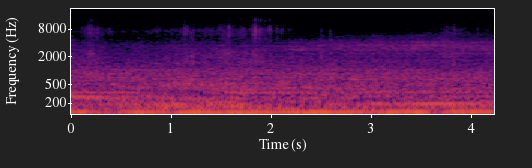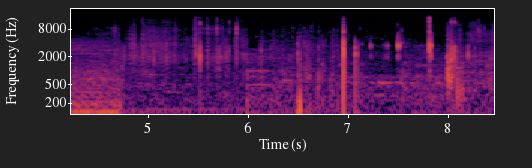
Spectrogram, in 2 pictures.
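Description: A steady low hum that cuts off suddenly a little under five seconds in, then faint crackling with scattered sharp clicks as paper, plastic and dry sticks catch fire in a coal pot.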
